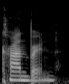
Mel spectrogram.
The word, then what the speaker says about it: Cranbourne: heal it yeah the suburb can born it's pronounced cranbourne um I see I know very little about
